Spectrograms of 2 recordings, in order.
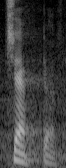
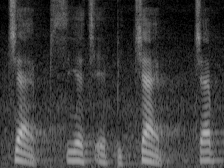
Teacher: चैप्टर में is stressed on the first syllable.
